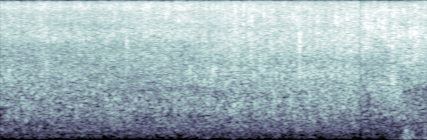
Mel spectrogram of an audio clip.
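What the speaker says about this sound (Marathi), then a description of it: "हे आहे आमचं छोटंसं वॉटरफॉल" Mountain water pours over a small waterfall in a constant, dense rush, close and unbroken, with no voices.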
